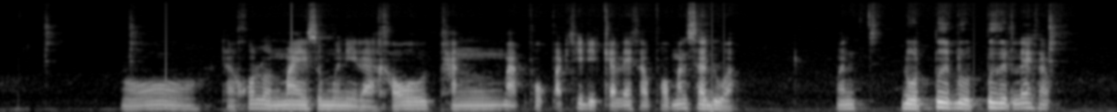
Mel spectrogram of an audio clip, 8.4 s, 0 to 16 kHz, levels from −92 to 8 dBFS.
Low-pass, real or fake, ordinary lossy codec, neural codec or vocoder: 14.4 kHz; real; none; none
